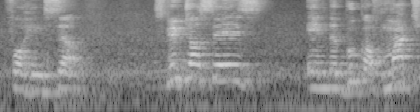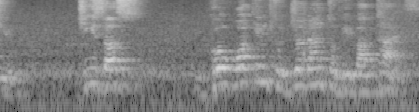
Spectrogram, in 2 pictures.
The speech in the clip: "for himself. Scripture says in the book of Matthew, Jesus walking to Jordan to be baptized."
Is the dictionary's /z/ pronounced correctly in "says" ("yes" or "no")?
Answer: yes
